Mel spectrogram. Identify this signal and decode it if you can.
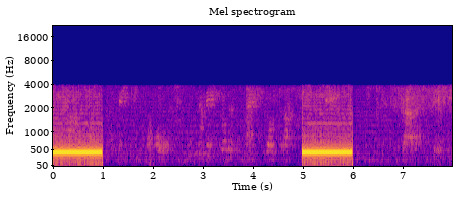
Ringback tone (Europe, 425 Hz), with speech.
